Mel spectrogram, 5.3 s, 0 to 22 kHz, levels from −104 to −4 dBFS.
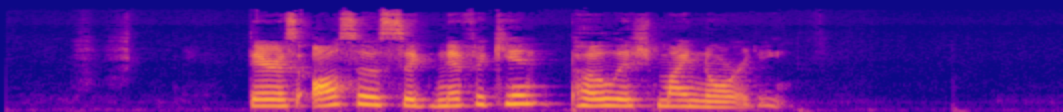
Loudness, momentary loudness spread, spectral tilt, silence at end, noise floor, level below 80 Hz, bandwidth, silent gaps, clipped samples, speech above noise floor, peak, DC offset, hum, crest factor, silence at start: -26 LUFS; 9 LU; -3 dB/octave; 1.45 s; -76 dBFS; -72 dBFS; 16 kHz; none; under 0.1%; 50 dB; -10 dBFS; under 0.1%; none; 18 dB; 1.25 s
